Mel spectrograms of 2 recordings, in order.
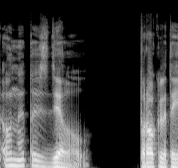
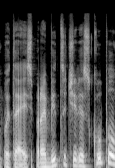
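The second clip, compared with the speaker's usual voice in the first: ordinary delivery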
